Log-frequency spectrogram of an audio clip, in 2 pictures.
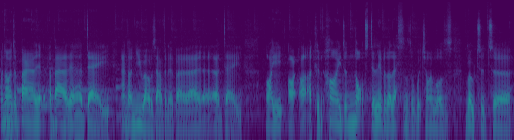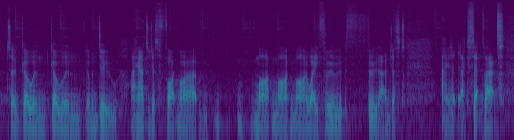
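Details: Adult male military police serviceman who stammers, speaking in an interview; stuttering.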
